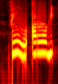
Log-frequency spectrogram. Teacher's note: Harus dibacanya itu alif lam dibaca jelas, fil ardi. Nah, huruf filnya ini dibaca dengan jelas. Terus huruf ro-nya ini dibaca dengan tebal atau takhim.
